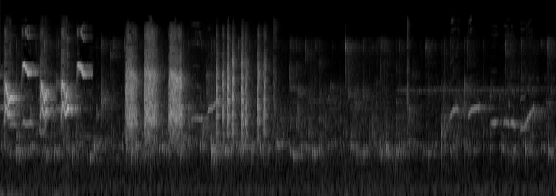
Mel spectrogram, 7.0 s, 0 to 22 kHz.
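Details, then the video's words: Fired-up white-rumped shama: it opens with bright doubled whistled notes, then breaks into three loud harsh rasps and a rapid rattling stutter, and ends with a few soft, thin whistles. "MURAI LANGSUNG KOAR-KOAR TERSULUT EM0SI | murai batu gacor | shama bird"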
